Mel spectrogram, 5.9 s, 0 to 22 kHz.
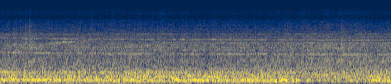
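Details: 2007 MAN Lion's Classic CNG city bus, MAN E2876 LUH03 EEV turbo engine, Voith DIWA 864.3 4-speed automatic, noisy Voith gearbox: thin constant whine over steady drone under way; transmission whine.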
